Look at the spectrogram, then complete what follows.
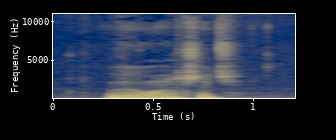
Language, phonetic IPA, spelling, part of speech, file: Polish, [vɨˈwɔ̃n͇t͡ʃɨt͡ɕ], wyłączyć, verb, LL-Q809 (pol)-wyłączyć.wav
